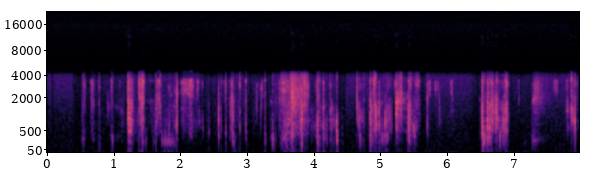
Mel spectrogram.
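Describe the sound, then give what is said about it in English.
Rustling and scuffing over a phone call line while a guest who may be on mute is being connected to a studio: irregular bursts of crackly, muffled handling noise come and go, with brief quiet gaps and a louder flurry near the end. No one speaks. “It sounds like I hear rustling.”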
